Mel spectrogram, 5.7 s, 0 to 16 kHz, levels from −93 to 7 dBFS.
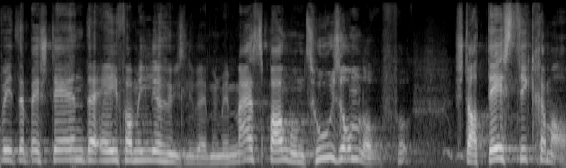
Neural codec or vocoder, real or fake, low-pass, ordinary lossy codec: vocoder, 44.1 kHz, 128 mel bands every 512 samples, BigVGAN v2; fake; 14.4 kHz; none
